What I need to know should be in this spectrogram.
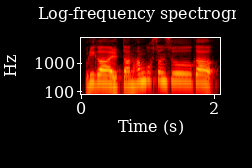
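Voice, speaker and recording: A man hosting a radio sports talk show, explaining at length in a loose, animated conversational way. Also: sits high, moderate pace, smooth.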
